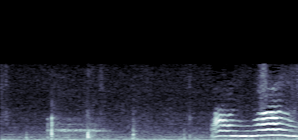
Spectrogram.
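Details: Two kittens, a European shorthair and a European longhair, playing and fighting indoors; a few soft taps and scuffles, then a clear rising-falling meow with bright harmonics lasting about a second at the end.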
